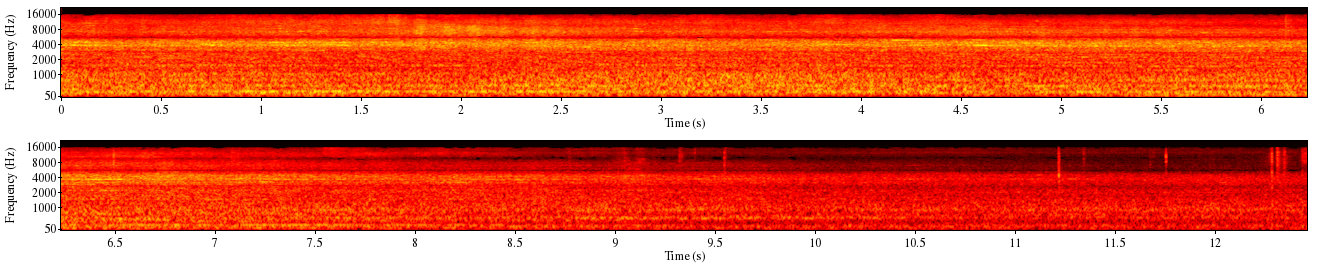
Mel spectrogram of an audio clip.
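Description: Freight train's covered hopper cars rolling past on the rails, the wheels making a steady rumbling hum. About halfway through, the last car goes by and the sound fades steadily as the train moves away.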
